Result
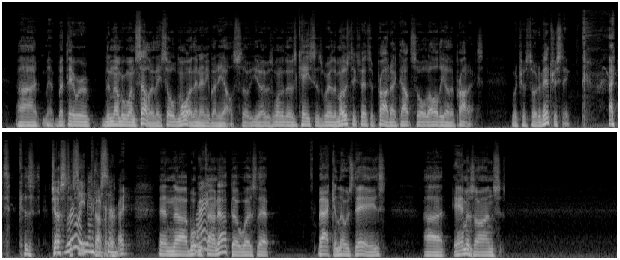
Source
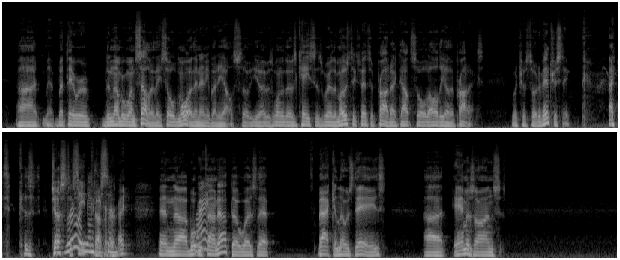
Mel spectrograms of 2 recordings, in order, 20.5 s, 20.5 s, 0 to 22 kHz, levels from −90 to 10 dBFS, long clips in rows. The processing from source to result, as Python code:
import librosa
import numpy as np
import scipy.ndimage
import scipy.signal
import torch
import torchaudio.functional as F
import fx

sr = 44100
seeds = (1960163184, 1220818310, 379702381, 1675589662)

y = fx.high_shelf(x, sr, hz=3000.0, db=10.5, at=(9.57, 10.21))
y = F.gain(torch.from_numpy(y), 5.5).numpy()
